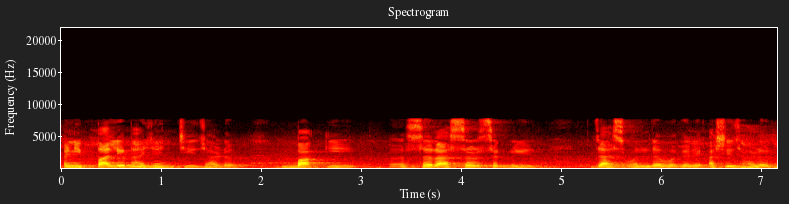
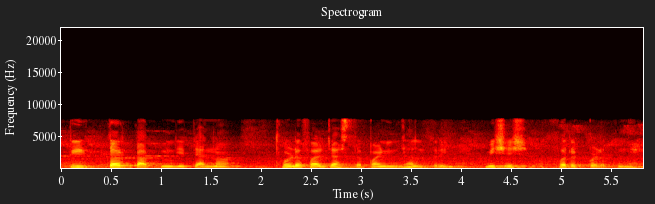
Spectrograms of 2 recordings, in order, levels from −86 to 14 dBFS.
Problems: none marked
